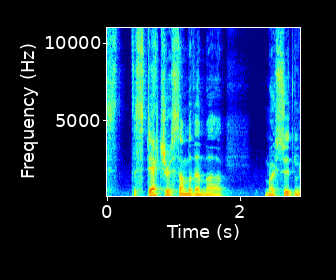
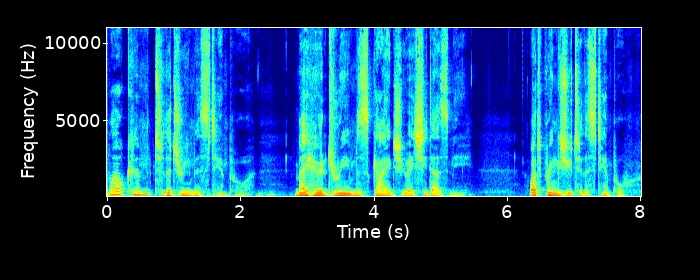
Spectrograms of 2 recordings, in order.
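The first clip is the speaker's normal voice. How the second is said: put-on female character voice. Narrating a scene to a player, voicing a human-looking figure in a female voice. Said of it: "she says in a female voice".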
